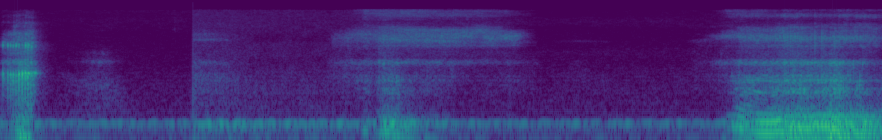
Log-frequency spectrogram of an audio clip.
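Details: Snoring during an overnight sleep livestream: low, rumbling snores with a breathy hiss between them.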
